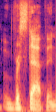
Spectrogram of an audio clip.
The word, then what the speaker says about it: Verstappen: Verstappen, yeah.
